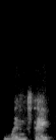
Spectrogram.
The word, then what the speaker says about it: Wednesday: And when we say Wednesday, we kind of cross out the D. We don't say the D, right? And so we kind of do it like this. It's pronounced Wednesday. Even though the D is there, it's just there to look pretty, doesn't do anything.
